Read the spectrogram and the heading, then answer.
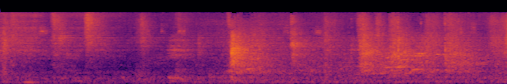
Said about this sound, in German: Ich meine, ich kann auch nochmal kurz die Tür aufmachen, dann kriegt ihr so ein bisschen Rauschen und...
